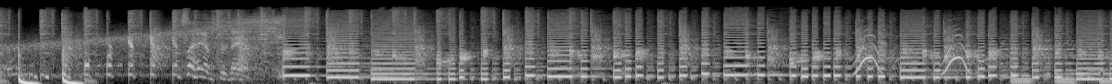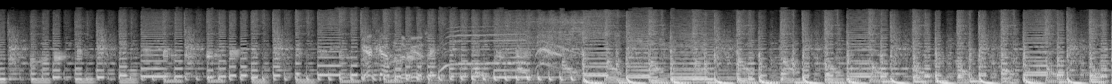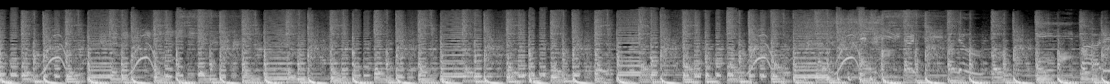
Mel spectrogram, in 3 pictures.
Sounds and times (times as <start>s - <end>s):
Trance music: 0.0s - 33.3s.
